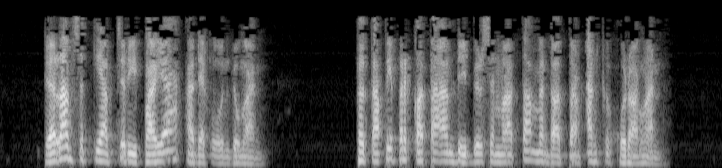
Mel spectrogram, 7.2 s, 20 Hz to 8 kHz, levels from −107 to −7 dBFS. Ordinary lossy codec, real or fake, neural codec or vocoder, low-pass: MP3, 24 kbps; fake; codec, 24 kHz, 1.5 kbps, HILCodec; 7.2 kHz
